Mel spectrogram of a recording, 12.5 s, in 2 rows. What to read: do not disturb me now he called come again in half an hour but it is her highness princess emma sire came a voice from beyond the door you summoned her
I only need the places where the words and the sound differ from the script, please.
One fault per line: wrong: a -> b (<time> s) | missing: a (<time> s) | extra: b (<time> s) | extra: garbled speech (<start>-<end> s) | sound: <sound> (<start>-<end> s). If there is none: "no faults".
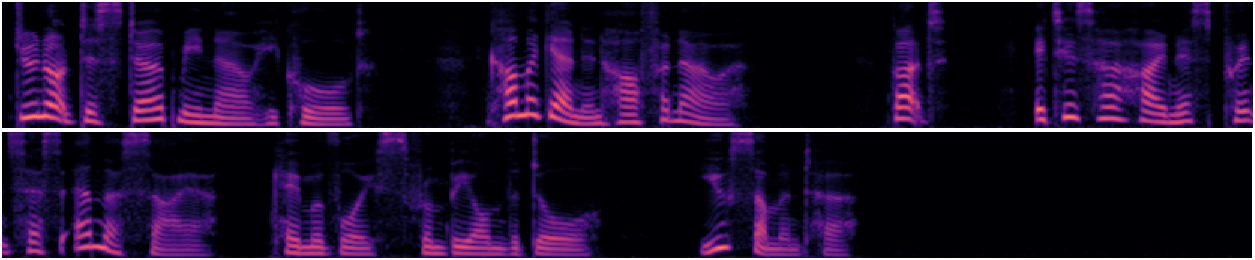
no faults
